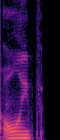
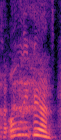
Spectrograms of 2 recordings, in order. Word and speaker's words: OnlyFans: I would want her to have an OnlyFans. Did okay. – I say it right? – Yes! – Yay! Oh my God, I said it right. OnlyFans.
